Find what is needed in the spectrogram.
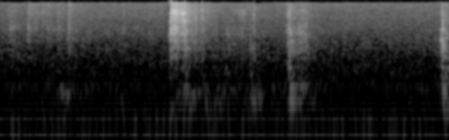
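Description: Faint handling sounds of small plastic paint bottles and black straps being fitted into PVC holders, with a short sharp click just under a second in and a softer one about halfway through.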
